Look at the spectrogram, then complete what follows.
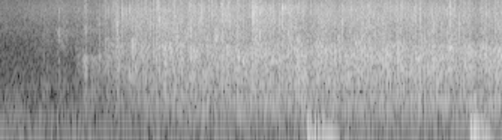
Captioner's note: applause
